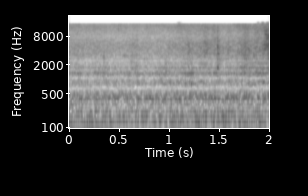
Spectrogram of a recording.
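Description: Steady rushing background noise with a faint hum running through it, with no distinct event.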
